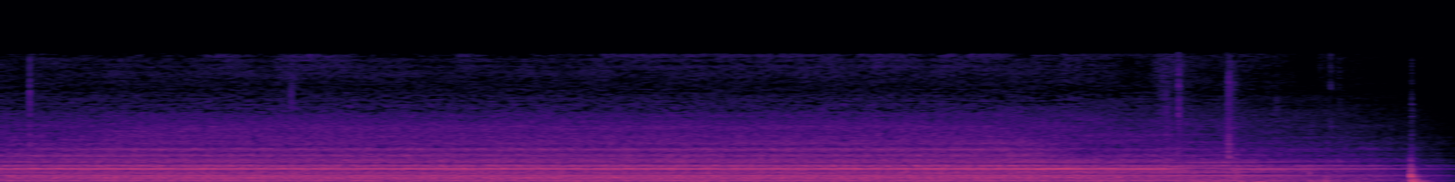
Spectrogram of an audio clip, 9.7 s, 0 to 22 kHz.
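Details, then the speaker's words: JMAZ Radiant PAR Duo LED light, fan about 6 inches from the microphone: close-up steady airy fan rush with a few fixed whine tones, no rubbing or ticking; cooling fan normal at full speed. "So we're about 6 inches away from the microphone here. And that's the kind of sound you're going to get with this fixture."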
